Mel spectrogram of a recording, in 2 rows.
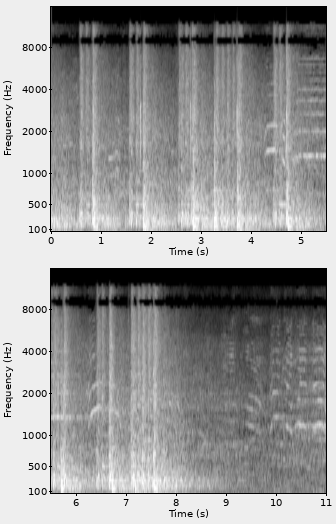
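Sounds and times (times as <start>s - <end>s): marching drums beating: 0.0s - 8.6s.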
